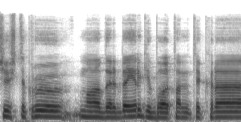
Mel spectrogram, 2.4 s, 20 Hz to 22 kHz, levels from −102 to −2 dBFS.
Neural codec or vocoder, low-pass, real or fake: codec, 32 kHz, 1.9 kbps, SNAC; 14.4 kHz; fake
